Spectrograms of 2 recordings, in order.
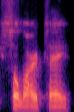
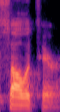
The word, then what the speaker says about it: Solarte: at Solarte uh just like it just like I say it because uh the pronunciations I've gotten over the years on my last name are just how do you get solitire out of solar how do you how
